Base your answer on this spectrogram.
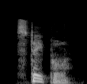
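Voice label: "staple" noun, British English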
